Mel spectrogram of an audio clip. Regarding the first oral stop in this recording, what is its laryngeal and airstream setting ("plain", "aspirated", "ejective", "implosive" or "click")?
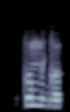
plain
